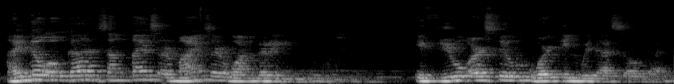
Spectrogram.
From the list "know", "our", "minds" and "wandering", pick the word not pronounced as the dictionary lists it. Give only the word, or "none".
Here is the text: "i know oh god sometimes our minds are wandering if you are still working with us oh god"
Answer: minds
